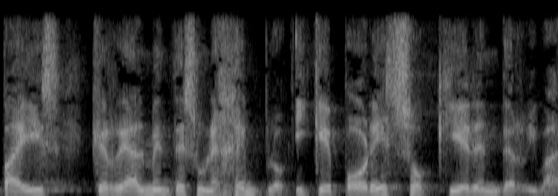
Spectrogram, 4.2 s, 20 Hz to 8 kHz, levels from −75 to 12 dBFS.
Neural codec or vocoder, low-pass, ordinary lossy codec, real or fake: none; 7.2 kHz; none; real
